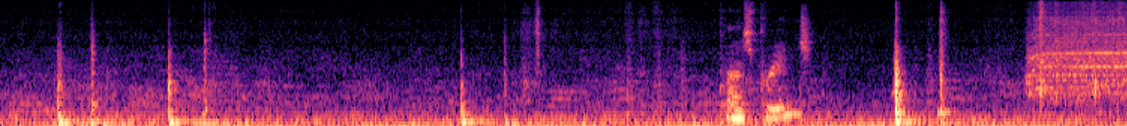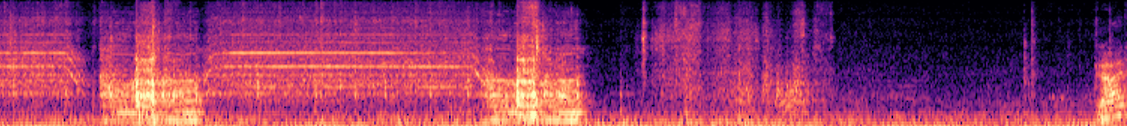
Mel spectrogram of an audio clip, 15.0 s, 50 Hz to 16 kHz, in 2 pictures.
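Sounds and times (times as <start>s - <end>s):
label printer whining: 6.9s - 11.4s.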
